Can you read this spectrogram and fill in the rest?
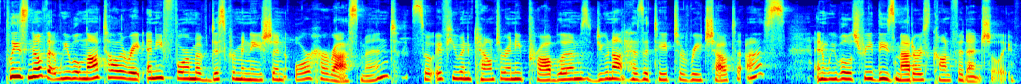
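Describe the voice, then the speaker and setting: A woman from Canada giving the formal welcome speech at a conference, clear and orderly as she reads prepared remarks into a stage microphone. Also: fairly high pitch, brisk, hardly any pauses. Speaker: event host, opening speaker. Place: conference hall.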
